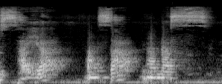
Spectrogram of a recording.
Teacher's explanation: Konsonan frikatif alveolar S itu dihasilkan dengan menempelkan ujung lidah pada gusi atas sambil menjelaskan udara lewat samping lidah sehingga menimbulkan bunyi gesis.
